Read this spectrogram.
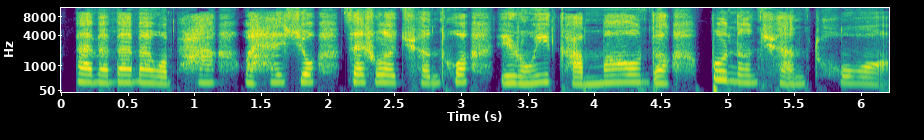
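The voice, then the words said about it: Quiet, soft child's voice. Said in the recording (Chinese): “小声的跟他说”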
